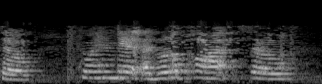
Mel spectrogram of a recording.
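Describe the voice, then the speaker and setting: Raising and projecting her high-pitched voice, a woman is heard with audible room echo and noticeable background noise. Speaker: home cooking video host. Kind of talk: cooking tutorial. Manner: casual, many fillers.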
